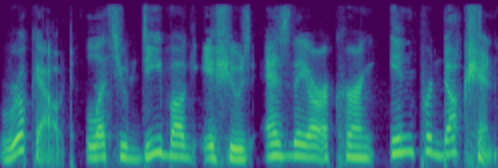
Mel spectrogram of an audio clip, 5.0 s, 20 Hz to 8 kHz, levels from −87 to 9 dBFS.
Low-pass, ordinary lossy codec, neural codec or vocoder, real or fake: 7.2 kHz; AAC, 32 kbps; none; real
